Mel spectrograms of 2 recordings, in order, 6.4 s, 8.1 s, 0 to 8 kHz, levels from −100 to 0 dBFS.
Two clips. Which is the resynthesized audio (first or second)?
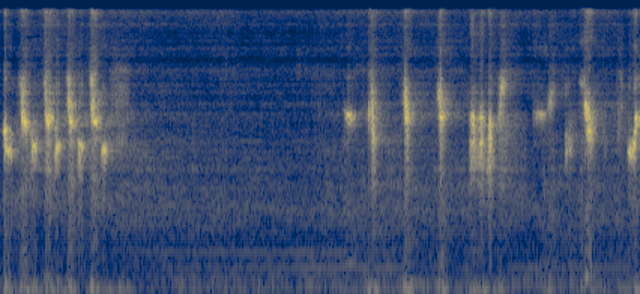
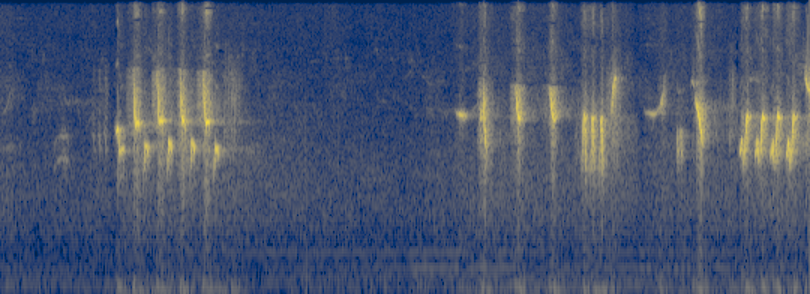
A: first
